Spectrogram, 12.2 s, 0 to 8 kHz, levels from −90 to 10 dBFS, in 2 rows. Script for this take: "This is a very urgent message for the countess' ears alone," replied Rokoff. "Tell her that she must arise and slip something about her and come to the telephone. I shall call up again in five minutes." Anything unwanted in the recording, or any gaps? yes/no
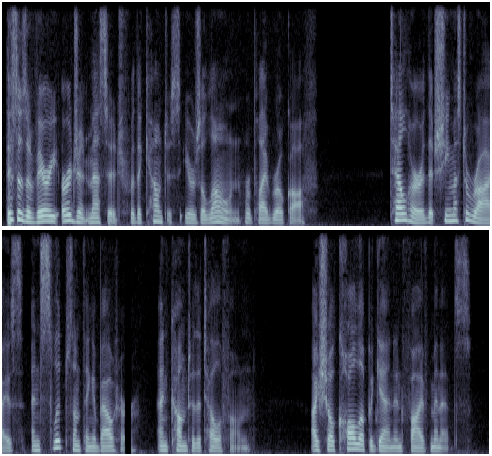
yes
